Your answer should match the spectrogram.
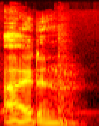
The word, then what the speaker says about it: Ayda: And we're here with Ayda.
